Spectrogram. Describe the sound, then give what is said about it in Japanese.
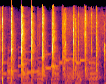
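Quick, steady hand clapping, roughly ten sharp claps in an even rhythm, fairly loud, with no voices over it. “なんで拍手”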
